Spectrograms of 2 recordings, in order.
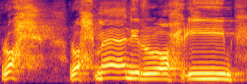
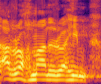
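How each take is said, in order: First: The h in Rahman is a deep throaty h. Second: The h in Rahman is a light, plain h. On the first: The speaker calls it right. "বলতে হবে হা রহ রহমানির রহিম। এই যে বড় হা" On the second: The speaker calls it wrong. "কেউ যদি বলে আর রহমানির রহিম হবে না ভাই"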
